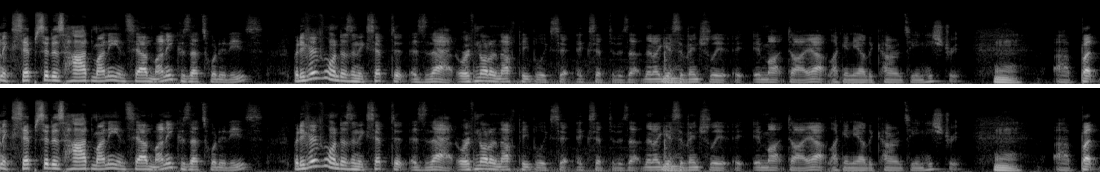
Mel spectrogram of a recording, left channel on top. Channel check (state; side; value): identical; both; correlation 1.00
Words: accepts it as hard money and sound money because that's what it is. But if everyone doesn't accept it as that, or if not enough people accept it as that, then I guess eventually it might die out like any other currency in history. But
